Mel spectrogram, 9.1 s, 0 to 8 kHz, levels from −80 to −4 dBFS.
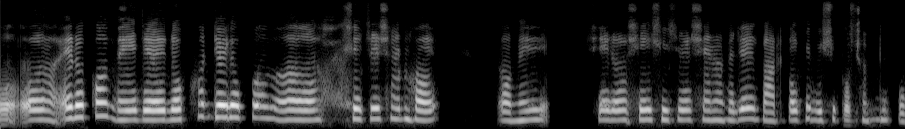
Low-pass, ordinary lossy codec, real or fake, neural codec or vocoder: none; none; fake; codec, 16 kHz, 1 kbps, FreqCodec, larger model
